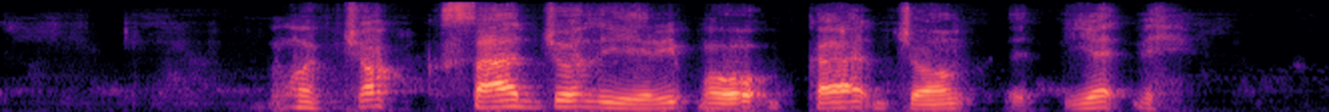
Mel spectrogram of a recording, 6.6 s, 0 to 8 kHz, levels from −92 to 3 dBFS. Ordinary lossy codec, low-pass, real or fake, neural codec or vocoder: MP3, 64 kbps; 7.2 kHz; fake; codec, 16 kHz in and 24 kHz out, 0.8 kbps, FocalCodec, streaming, 65536 codes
